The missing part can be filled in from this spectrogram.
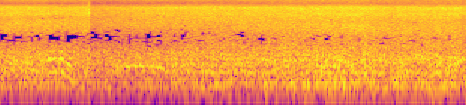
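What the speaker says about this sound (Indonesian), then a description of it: "Kita bersama Pak Mantri berkunjung ke air terjun Pungbunga." The Pungbunga waterfall roars in a steady, loud broadband rush that fills the whole stretch without a break, close by and unchanging.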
